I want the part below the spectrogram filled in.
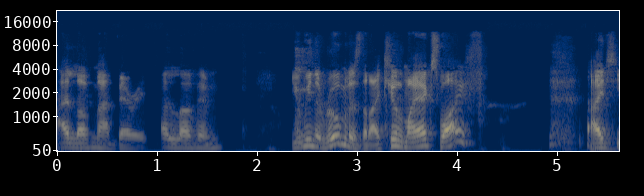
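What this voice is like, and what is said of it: Usual voice. Nothing is said of it.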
